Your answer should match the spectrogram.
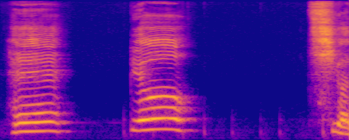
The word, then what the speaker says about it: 햇볕이: 그러면 이거는 발음이 해 뼈 치가 돼.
